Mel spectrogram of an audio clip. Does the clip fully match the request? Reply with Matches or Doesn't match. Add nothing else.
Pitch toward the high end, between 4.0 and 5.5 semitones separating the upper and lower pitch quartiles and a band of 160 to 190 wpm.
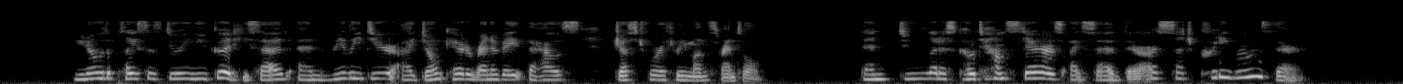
Matches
